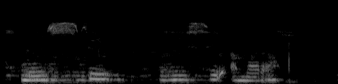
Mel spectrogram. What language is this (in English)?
Kinyarwanda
